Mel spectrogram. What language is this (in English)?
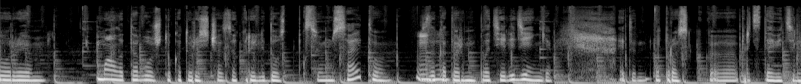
Russian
